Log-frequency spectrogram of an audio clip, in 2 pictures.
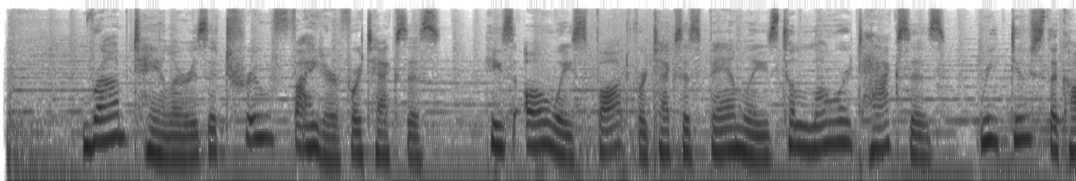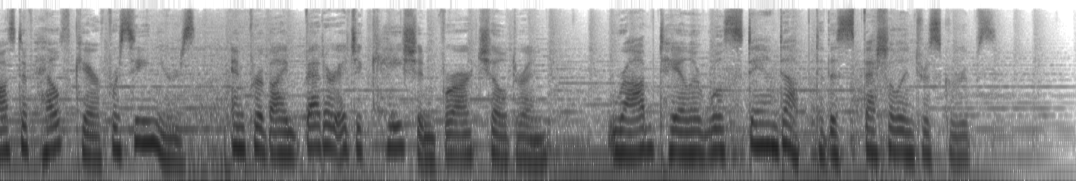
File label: political positive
